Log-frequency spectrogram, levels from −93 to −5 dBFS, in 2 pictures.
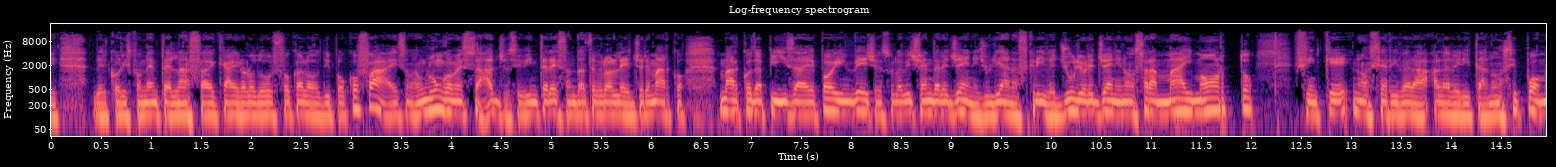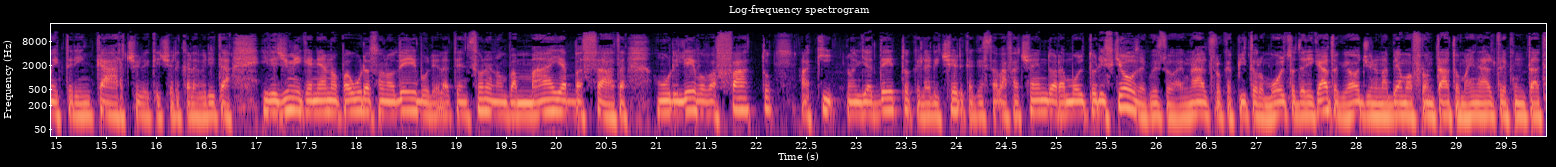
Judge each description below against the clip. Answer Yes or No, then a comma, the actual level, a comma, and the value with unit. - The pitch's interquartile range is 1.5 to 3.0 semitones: Yes, average, 2.7 semitones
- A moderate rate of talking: No, fast, 210 wpm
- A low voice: Yes, low, 120 Hz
